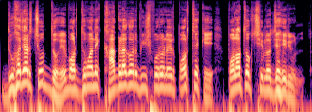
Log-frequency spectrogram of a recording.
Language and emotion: Bengali, neutral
